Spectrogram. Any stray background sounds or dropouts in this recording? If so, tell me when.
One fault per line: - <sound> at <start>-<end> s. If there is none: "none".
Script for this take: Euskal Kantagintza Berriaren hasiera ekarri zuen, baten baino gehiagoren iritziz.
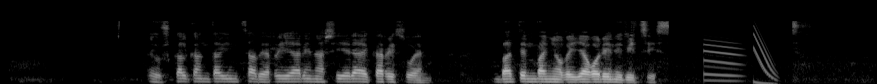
- chirp at 7.0-7.8 s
